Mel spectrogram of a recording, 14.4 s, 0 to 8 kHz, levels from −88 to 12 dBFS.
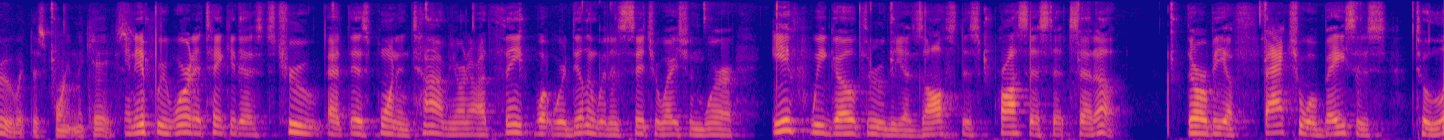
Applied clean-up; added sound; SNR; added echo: neural mask model Resemble Enhance denoiser.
